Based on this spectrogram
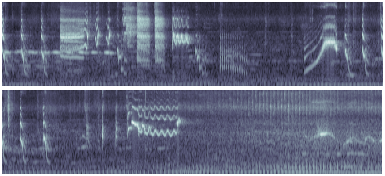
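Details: A bald Asian pied starling chattering: sharp clicks, harsh squawks and bright rising whistles in an uneven jumble, over a low steady hum.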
